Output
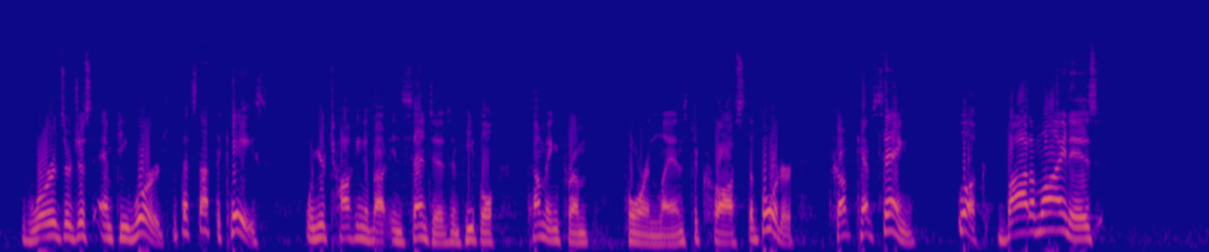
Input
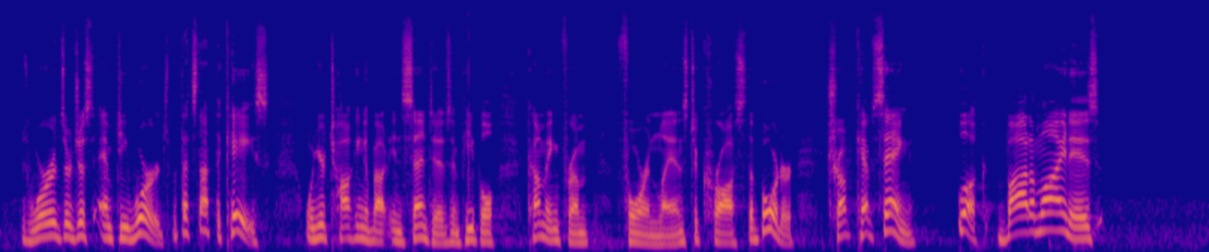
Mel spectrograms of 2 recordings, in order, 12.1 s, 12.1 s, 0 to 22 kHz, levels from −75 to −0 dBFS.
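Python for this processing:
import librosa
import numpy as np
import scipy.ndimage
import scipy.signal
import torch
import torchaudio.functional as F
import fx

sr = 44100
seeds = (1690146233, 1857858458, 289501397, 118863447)

y = fx.env_lowpass(x, sr, base_hz=400.0, full_db=-23.5)
y = 10.0 ** (-19.5 / 20.0) * (np.abs((y / 10.0 ** (-19.5 / 20.0) + 3.0) % 4.0 - 2.0) - 1.0)
y = y * librosa.db_to_amplitude(-7.0)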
